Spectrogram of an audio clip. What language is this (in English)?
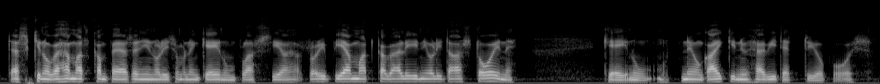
Finnish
